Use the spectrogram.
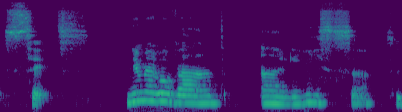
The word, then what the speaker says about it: sept: So it's the same thing that 20, we just don't pronounce P. 7. So we don't say sept, we say 7.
